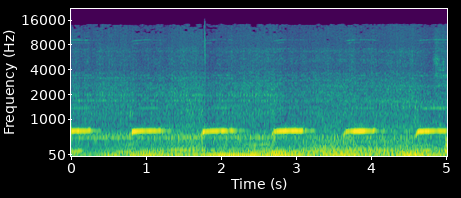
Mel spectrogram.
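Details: In Kruger National Park, an African wild dog gives steady, mellow hoo contact calls to gather pack members that have strayed far. Each hoo swoops up briefly and then holds level, repeating about once a second over the low drone of an idling vehicle.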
